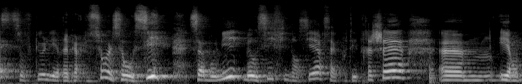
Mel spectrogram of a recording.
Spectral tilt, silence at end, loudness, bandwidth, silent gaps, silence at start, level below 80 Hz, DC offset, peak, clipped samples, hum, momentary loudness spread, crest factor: -4 dB/octave; 0 s; -24 LUFS; 17.5 kHz; none; 0 s; -62 dBFS; under 0.1%; -2 dBFS; under 0.1%; none; 14 LU; 22 dB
